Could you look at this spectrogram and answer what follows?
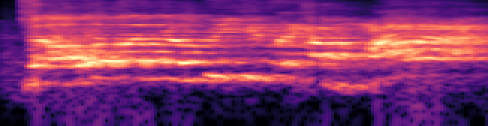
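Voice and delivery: high, rousing shout; emphatic preaching. Real, not acted. Preacher telling how the answer enraged them, emphatic shout.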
